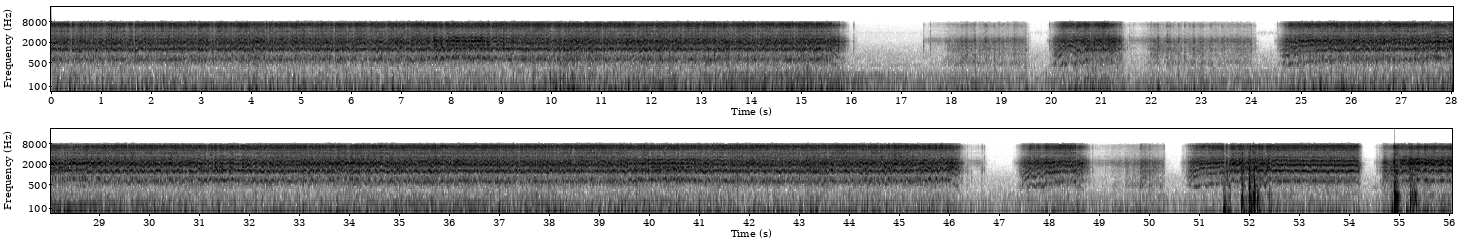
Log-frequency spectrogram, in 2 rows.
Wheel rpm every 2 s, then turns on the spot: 160, 160, 160, 160, 160, 160, 160, 130, 10, 30, 70, 30, 110, 160, 160, 160, 160, 160, 160, 160, 160, 160, 150, 50, 40, 80, 160, 130.
18-24 48-50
